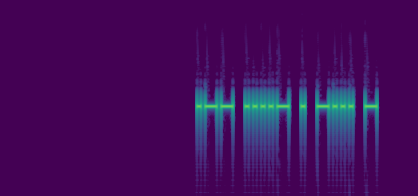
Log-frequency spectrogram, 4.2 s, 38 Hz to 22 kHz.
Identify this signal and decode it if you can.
Morse code, heard as a keyed tone, about 30 wpm, 700 Hz. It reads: W4EBT
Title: USA Call Signs - 5 Characters - Repeated 3x - 30wpm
